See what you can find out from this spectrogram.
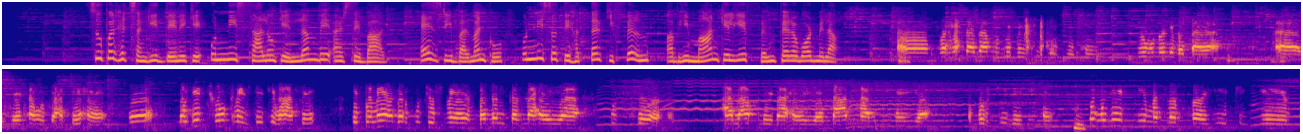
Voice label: voice over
